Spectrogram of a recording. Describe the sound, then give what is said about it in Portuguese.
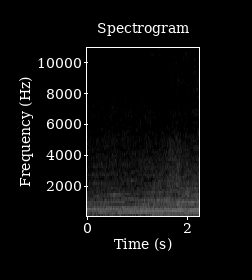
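Mika Hakkinen's Formula 1 car spins on track during a race, its engine a loud, continuous high-pitched whine whose pitch creeps slightly upward throughout. “Mika Hakkinen tenta pressionar Barrichello na volta 37 e acaba rodando. Olha o Mika Hakkinen rodando! Roda Mika Hakkinen! Roda Mika Hakkinen!”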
